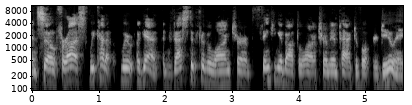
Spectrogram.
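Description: In a dry, close sound with no echo, a man with an unremarkable speaking voice talks at a fairly quick pace, fairly high in pitch, with ordinary pitch variation. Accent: American. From Michigan. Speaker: tech executive. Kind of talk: interview.

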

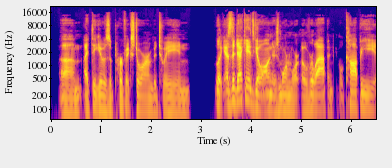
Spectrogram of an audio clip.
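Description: In a normal speaking voice, a man talks at a fairly quick pace and fairly low pitch, with ordinary pitch variation and big swings in loudness, on a very clean recording with a silent background and a dry, close sound with no echo. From California, Sacramento. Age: 40s. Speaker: interviewee, doctor. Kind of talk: casual interview. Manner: articulate.

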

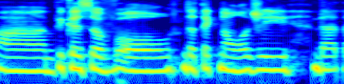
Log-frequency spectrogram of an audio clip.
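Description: Somewhat breathy, a woman speaks at a fairly slow pace with monotone, flat intonation. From Philippines, Manila. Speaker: virtual assistant business owner and podcast host. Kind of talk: interview. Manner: halting with many fillers.

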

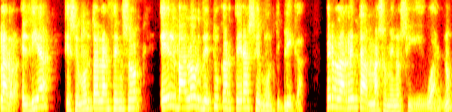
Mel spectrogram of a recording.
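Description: Lively intonation from a man with a high pitch. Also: moderate pace, very even loudness. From Salamanca, Spain. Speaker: real estate investor. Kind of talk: interview. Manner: hesitant, many fillers.

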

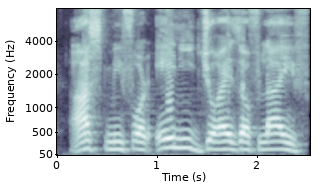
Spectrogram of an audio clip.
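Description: The voice has a dark, mellow tone and an Indian accent. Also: man. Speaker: podcast storyteller. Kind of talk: dramatic storytelling narration, with scripted dialogue read in character voices. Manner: solemn, measured, theatrical delivery; emphatic, grave tone for the dialogue.

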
